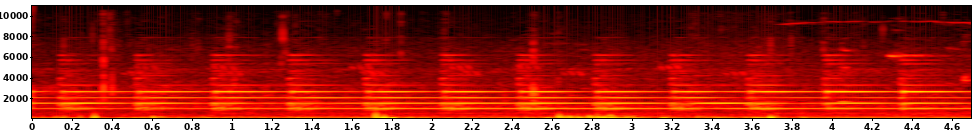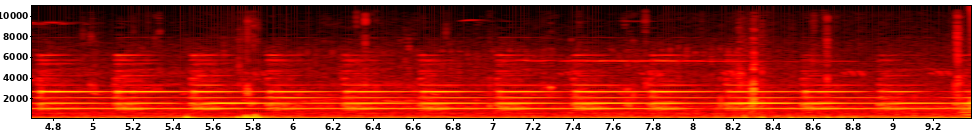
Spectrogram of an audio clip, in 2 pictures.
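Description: Railroad grade-crossing bell ringing with rapid, evenly spaced strokes, its ringing tones held steady between strokes: the crossing signals are active for an approaching train.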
